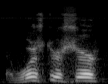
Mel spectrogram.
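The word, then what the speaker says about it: Worcestershire: an S like shite finally someone who pronounces worcesters sure correctly worcesters sure okay that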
